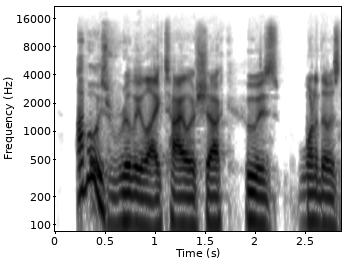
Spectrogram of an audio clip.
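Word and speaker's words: Shough: I've always really liked Tyler Shuck, who is one of those names that doesn't look like it should sound like that. It looks like it should be pronounced show, but it's Shuck.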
